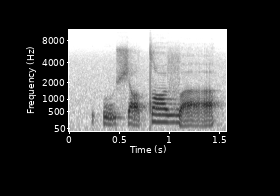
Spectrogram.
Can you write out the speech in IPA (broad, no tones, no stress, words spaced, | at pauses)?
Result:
ʔṵʃa̰ tˤœ va̰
